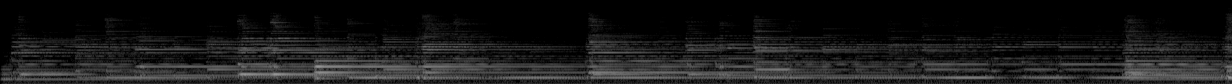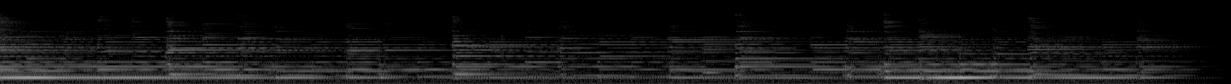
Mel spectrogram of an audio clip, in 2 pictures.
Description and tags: Harp Melody 2
Melodic Snippets from recordings of me playing the Swar SanGam. This wonderful instrument is a combination of the Swarmandal and the Tanpura. 15 harp strings and 4 Drone/Bass strings.
In these recordings I am only using the Swarmandal (Harp) part.
It is tuned to C sharp, but I have dropped the fourth note (F sharp) out of the scale.
There are four packs with lots of recordings in them; strums, plucks, short improvisations.
"Short melodic statements" are 1-2 bars. "Riffs" are 2-4 bars. "Melodies" are about 30 seconds and "Runs and Flutters" is experimenting with running up and down the strings. There is recording of tuning up the Swarmandal in the melodies pack.
Strings, Melody, Riff, Swarsamgam, Swar-samgam, Melodic, Ethnic, Swarmandal, Harp, Indian, Surmandal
